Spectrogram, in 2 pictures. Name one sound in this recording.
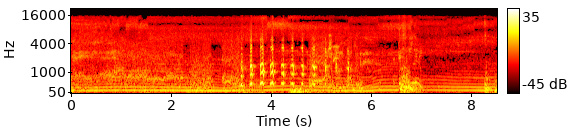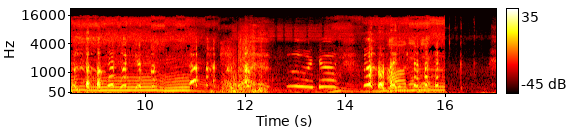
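A chainsaw engine runs with a steady, rough drone.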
